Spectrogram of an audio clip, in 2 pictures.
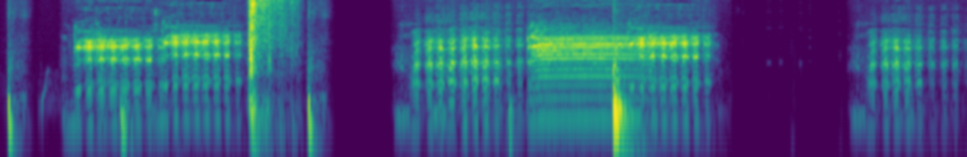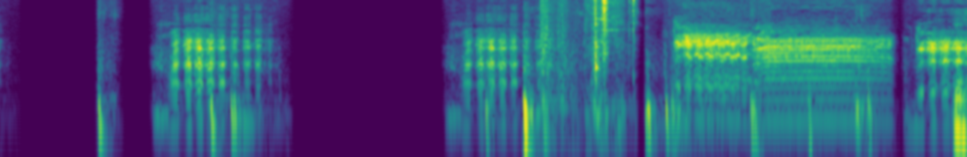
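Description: Sheep in Minecraft bleat repeatedly, loud and close, in uneven bursts separated by short silences, with no talk over them.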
